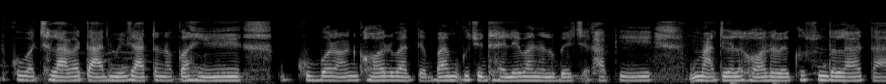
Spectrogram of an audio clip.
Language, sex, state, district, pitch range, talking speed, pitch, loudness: Hindi, female, Uttar Pradesh, Deoria, 180-190 Hz, 185 wpm, 185 Hz, -27 LUFS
